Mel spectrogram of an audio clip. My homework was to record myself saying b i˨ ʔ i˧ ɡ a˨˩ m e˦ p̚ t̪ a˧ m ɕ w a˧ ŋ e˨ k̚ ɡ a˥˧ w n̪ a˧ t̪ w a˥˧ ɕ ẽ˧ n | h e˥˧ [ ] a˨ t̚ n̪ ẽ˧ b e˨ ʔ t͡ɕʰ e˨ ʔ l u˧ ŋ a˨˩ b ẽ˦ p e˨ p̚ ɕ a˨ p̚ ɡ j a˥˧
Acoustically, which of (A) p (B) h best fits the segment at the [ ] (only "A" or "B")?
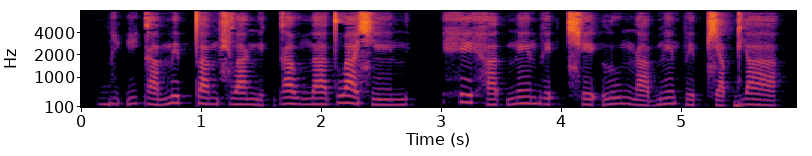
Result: B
